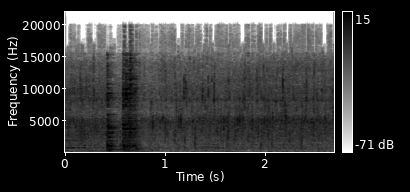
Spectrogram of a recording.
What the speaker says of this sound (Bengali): তো চলো পনিরগুলোকে আমি এবার এরকমভাবে ভেজে নিই সুন্দর করে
